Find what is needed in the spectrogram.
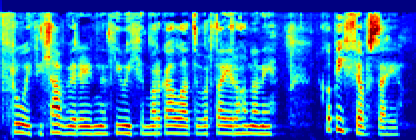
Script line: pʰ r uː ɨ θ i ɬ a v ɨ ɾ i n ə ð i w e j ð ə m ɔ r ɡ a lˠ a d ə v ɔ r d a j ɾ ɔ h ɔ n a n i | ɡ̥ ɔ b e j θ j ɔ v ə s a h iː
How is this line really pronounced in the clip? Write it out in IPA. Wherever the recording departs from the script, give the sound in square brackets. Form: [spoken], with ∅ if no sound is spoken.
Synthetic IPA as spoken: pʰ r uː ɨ θ i ɬ a v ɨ ɾ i n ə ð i w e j [θ] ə m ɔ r ɡ a lˠ a d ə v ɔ r d a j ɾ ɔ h ɔ n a n i | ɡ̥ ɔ b e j θ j ɔ v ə s a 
